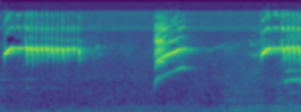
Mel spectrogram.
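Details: Young-canary training song from a master recording: a buzzy rolling phrase, a pause, one sharp upslurred note with a harmonic, then another buzzy roll, with a soft low hum behind.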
